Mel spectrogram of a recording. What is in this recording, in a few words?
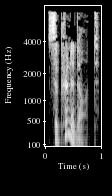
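"cyprinodont", British English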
